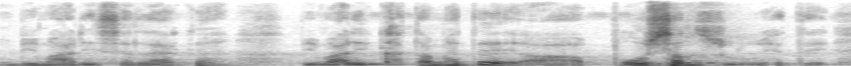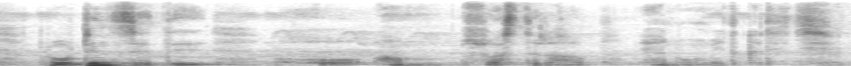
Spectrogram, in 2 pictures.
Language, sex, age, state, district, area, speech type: Maithili, male, 45-60, Bihar, Saharsa, urban, spontaneous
